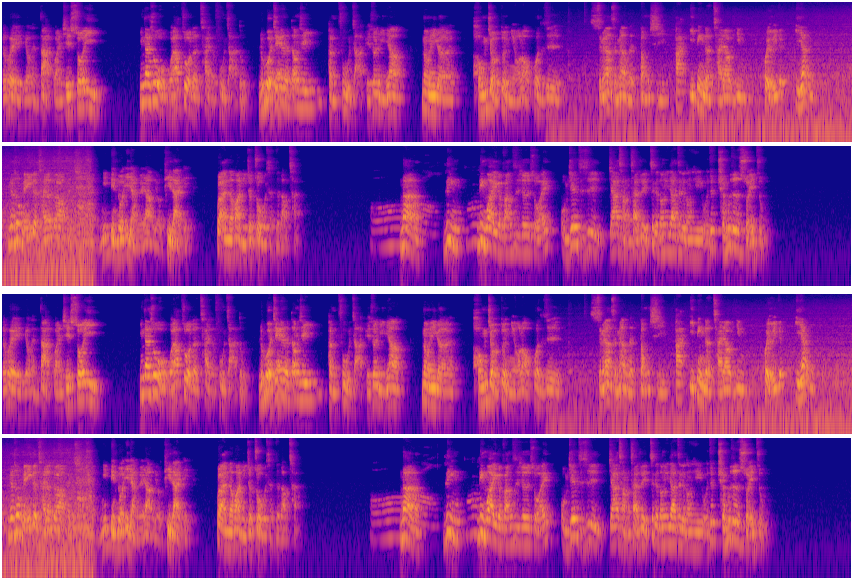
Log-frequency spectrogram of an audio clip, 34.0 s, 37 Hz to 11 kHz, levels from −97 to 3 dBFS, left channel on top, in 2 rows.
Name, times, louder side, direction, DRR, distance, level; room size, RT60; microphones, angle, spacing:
voice 1, 0.0-1.9 2.7-4.9 5.1-6.2 6.5-7.9 8.4-9.0 9.4-11.1 11.8-14.9 15.2-16.2 17.1-20.7 21.3-22.9 24.9-25.4 25.8-26.2 26.5-32.2, right 2 dB, 10° right, 0.3 m, -28 dB
sound 1, 10.8-18.8, right 1 dB, 20° left, 0.9 m, -39 dB
voice 2, 12.2-12.8 24.3-25.9 26.3-26.6 27.2-27.3, right 2 dB, 85° right, 0.6 m, -46 dB
2.4 x 2.2 x 2.9 m
head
